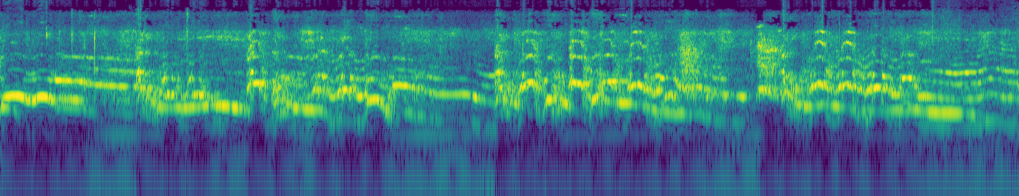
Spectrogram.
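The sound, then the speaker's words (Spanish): Several female pet dogs react to an eclipse, howling and whining continuously in long, wavering overlapping cries. The cries are loud, with agitated yelps breaking in throughout and a steady low hum underneath. “Dice, no les había podido escribir, pero esta fue la reacción de mis perritas con el eclipse.”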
